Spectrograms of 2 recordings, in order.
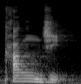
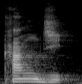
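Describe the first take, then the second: First: The second syllable starts with a 'd' sound. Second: The same.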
